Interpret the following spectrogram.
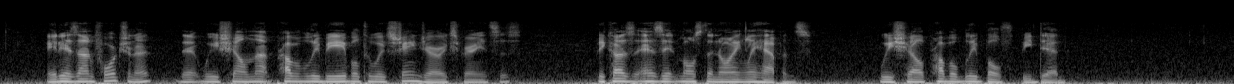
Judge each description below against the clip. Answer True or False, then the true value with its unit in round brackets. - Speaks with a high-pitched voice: False (120 Hz)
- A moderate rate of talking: False (125 wpm)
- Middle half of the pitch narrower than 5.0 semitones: True (2.5 semitones)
